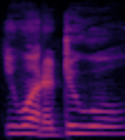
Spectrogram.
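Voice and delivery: put-on Western cowboy accent. Retelling what a character said at a dance, imitating Jake's Western accent. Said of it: "what was that accent for".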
